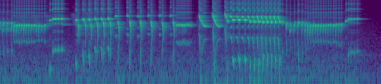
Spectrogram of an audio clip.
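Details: Young male Atlantic canary singing to stir a juvenile canary into singing: fast varied song of bright chirps, sweeping notes, rapid repeated trills and a long sustained rattling trill, continuous with brief pauses.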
